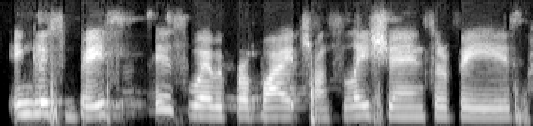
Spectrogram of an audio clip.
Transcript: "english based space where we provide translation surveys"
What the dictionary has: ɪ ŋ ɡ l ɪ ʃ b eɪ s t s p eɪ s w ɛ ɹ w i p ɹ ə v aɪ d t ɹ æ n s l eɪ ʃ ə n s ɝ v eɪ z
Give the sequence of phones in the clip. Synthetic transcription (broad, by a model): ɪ ŋ ɡ l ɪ ʃ b eɪ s s ɪ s w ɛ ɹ w i p ɹ ə v aɪ d t ɹ æ n s l eɪ ʃ ə n s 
